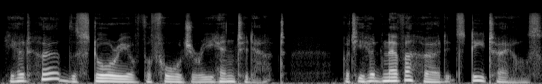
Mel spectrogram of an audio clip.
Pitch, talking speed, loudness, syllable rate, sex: 130 Hz, 190 wpm, -17 LUFS, 4.8 syllables/s, male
